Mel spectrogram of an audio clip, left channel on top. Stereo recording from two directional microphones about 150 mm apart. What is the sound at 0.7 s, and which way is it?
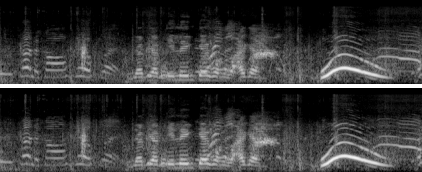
Speech, 25° right (ahead or behind).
